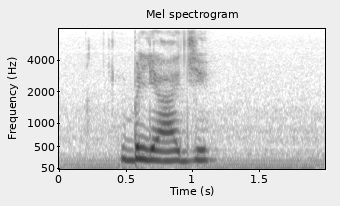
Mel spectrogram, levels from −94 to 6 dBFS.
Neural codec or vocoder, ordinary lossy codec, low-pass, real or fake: none; none; none; real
